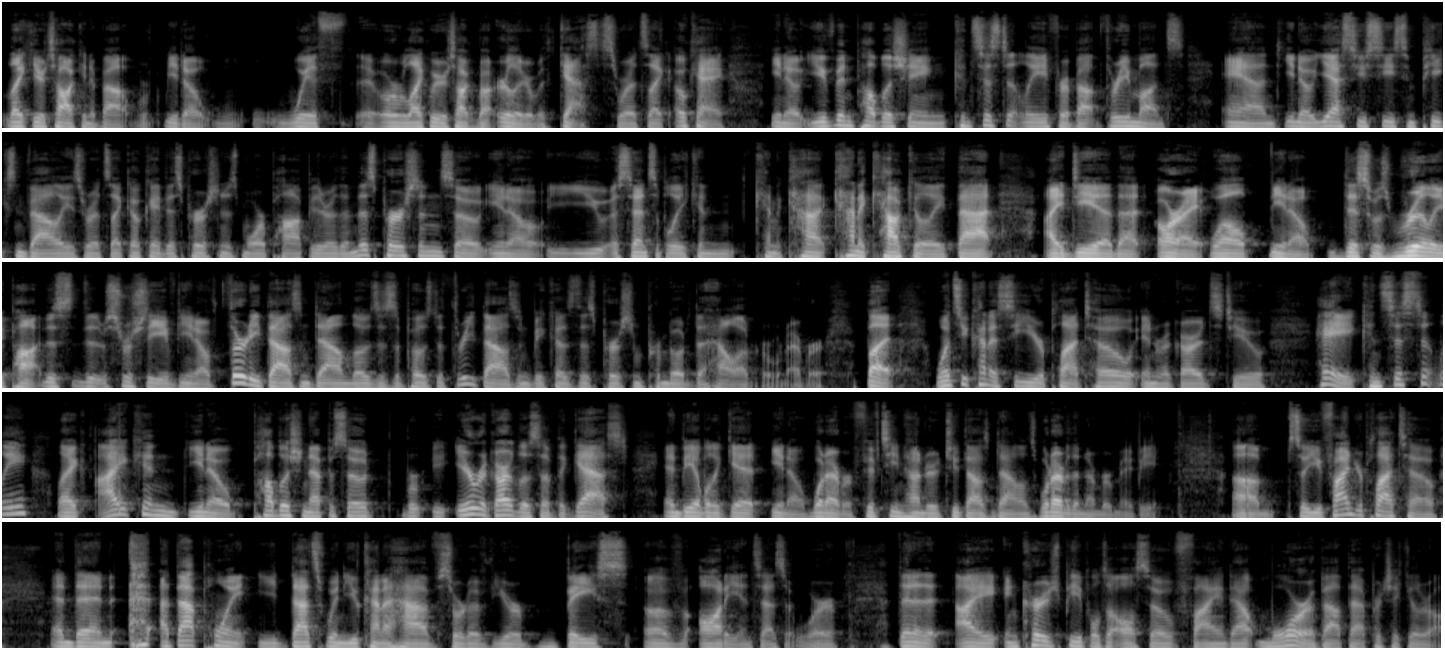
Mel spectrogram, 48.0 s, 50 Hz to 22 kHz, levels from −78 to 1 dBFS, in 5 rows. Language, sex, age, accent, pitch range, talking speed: English, male, 30-49, American, 105-125 Hz, 220 wpm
